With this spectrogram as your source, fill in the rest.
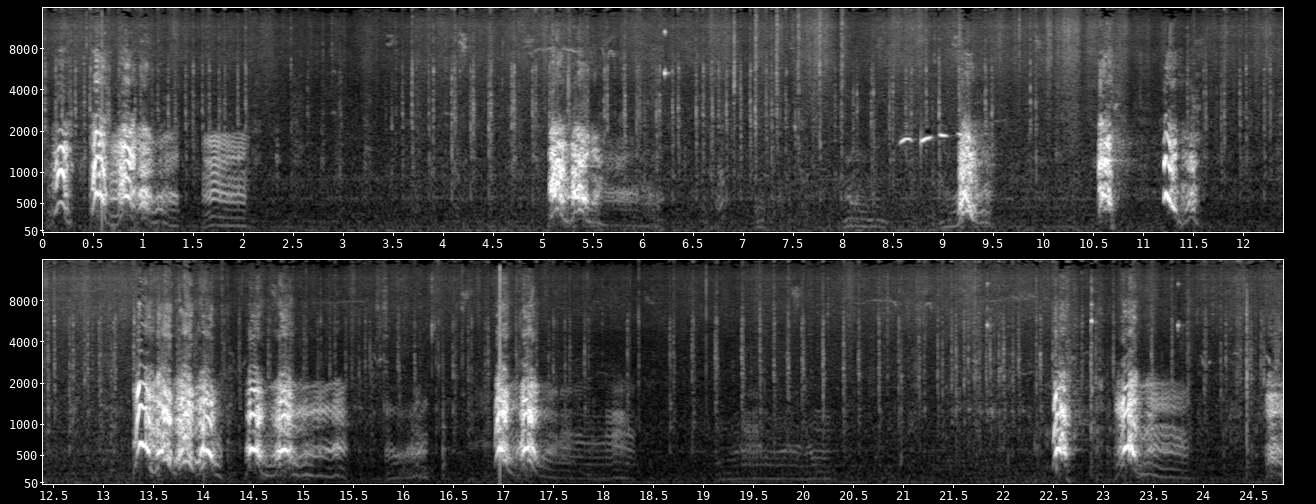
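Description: Dogs bark loudly in short bursts.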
